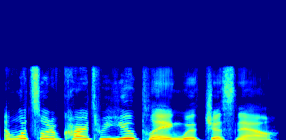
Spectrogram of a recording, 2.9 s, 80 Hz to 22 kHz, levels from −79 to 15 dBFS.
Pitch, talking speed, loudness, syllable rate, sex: 265 Hz, 230 wpm, -15 LUFS, 4.4 syllables/s, female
